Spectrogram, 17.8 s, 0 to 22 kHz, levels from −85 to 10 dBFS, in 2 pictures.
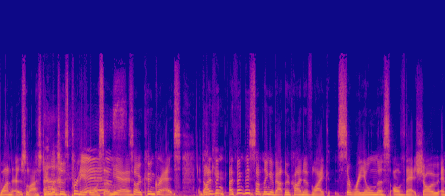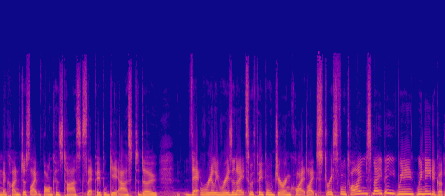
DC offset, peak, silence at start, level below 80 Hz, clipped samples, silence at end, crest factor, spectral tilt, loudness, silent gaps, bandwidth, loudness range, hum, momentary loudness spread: under 0.1%; -4 dBFS; 0 s; -42 dBFS; under 0.1%; 0 s; 14 dB; -5 dB/octave; -19 LUFS; none; 15.5 kHz; 2 LU; none; 5 LU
